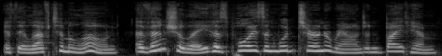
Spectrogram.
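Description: A woman reading a fantasy novel aloud as a podcast storyteller, with a gentle, measured delivery. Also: fairly high pitch, lively intonation. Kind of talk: audiobook-style fantasy narration.

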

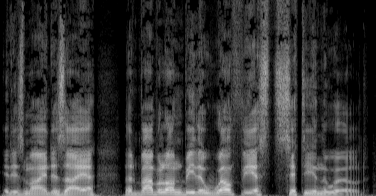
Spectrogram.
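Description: A man voicing a commanding ancient king who speaks in a formal, regal way, louder and a little higher than his narration. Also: fairly quick, clean tone, no echo, studio quality, lightly acted. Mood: eager. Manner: demanding, regal.

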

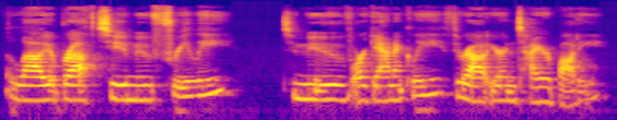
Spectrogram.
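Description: A woman leads a guided meditation at a very slow pace, with slow breath counting and long pauses. Her mid-pitched voice has a clear creak at the edges. The phrases are short and instructional. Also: steady tone, fairly bright tone.

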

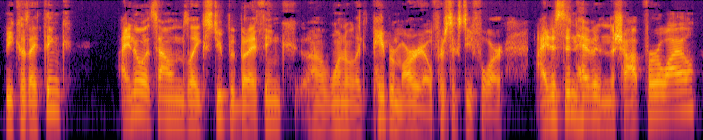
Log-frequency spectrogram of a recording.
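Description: Talking fast and expressively at medium pitch, a Canadian man appears as a podcast guest; he crafts 3D-printed retro decor. His pushed, bright voice carries jokes and chatter, with many restarted sentences, all in a dry recording.

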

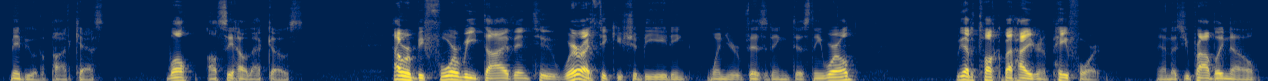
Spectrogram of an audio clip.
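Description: A middle-aged man with a New Jersey accent hosting a casual solo podcast, chatty and self-deprecating, swinging between loud emphasis and quiet asides. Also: sits low. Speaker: podcast host.

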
